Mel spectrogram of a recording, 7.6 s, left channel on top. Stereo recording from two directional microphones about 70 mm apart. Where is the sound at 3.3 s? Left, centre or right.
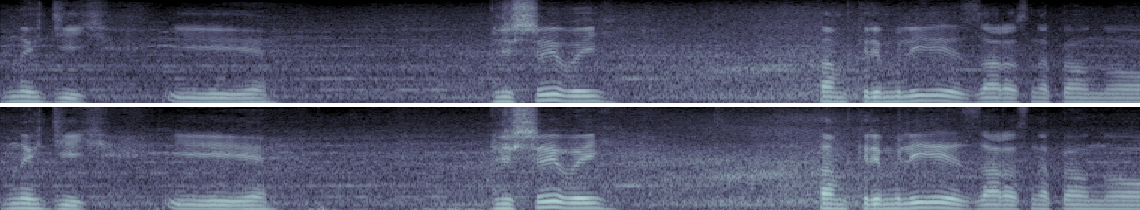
Left.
